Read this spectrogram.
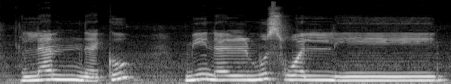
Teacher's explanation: واو مدہ ادا کریں گے. لم نکو کو کاف میں بالکل لمبا نہیں کریں گے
